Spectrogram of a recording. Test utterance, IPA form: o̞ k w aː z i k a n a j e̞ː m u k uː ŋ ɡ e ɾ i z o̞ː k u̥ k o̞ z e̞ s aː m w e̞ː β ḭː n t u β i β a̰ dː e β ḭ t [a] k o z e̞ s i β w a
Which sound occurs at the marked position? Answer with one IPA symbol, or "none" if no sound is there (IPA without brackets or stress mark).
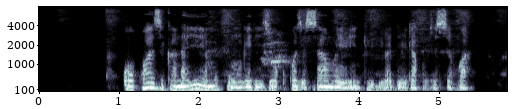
a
